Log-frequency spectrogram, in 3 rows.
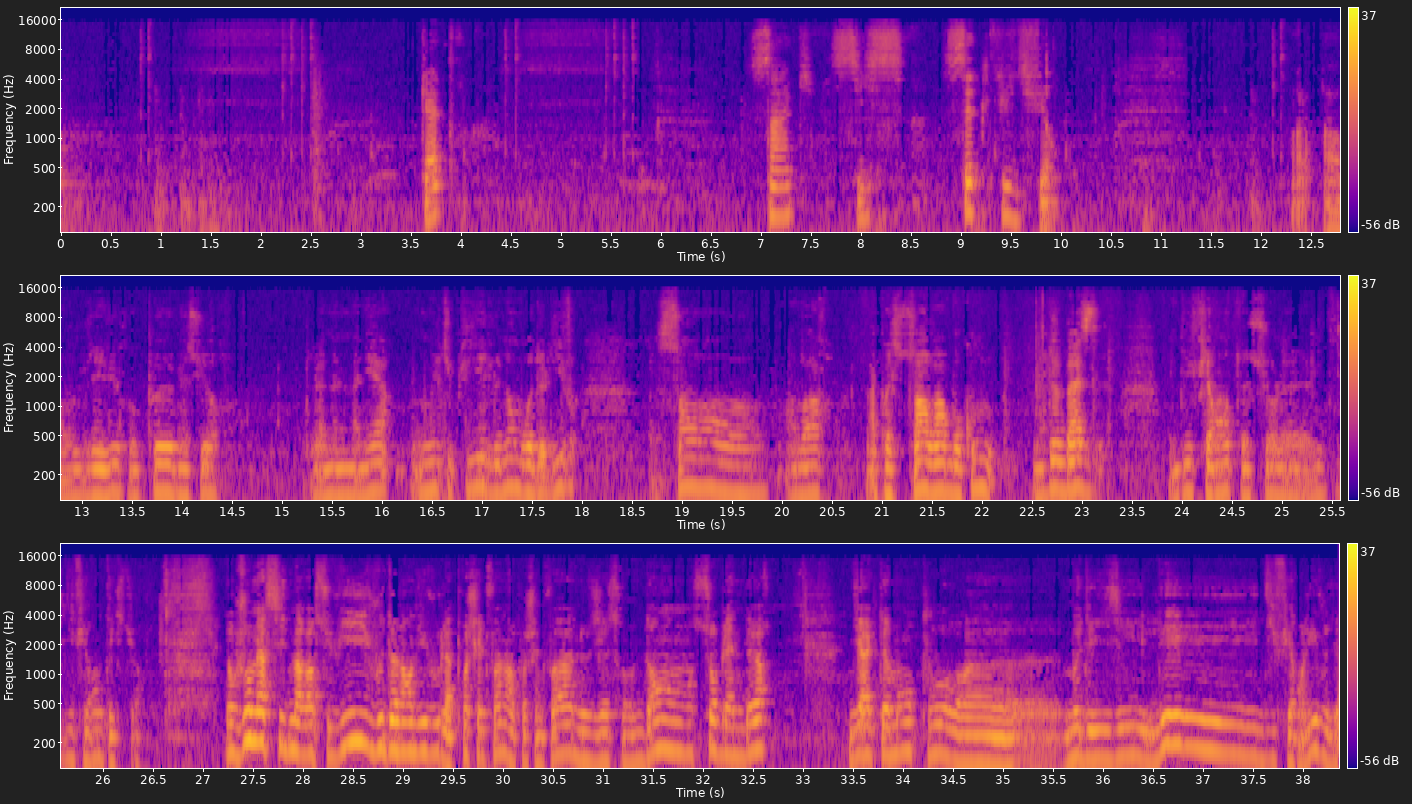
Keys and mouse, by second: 0.9 click, 2.3 click, 4.5 click, 12.2 click.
